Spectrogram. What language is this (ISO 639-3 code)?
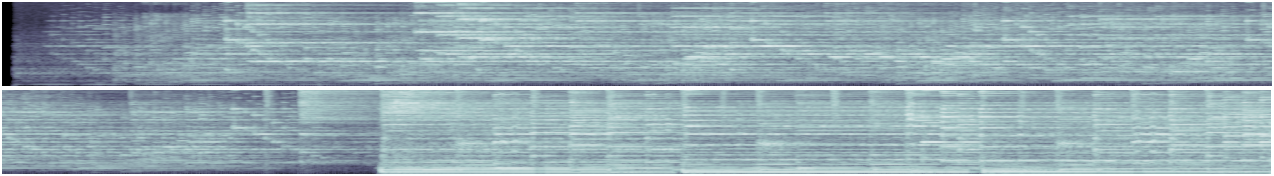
vie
